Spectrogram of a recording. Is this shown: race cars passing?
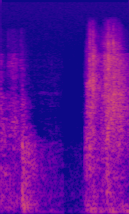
no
